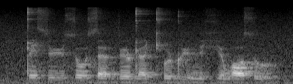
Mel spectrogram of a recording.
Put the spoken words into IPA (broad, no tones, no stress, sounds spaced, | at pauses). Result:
ʈ i s yː s u s əː ɡ ø ɖ əː cʰ u ɖ y n̪ ʏ ç ø w ɔ s u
